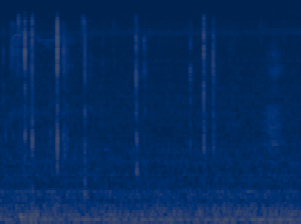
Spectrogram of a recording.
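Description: Someone types on a computer keyboard in a quick, uneven run of close, clattering keystrokes, with a few louder taps standing out over a low background hum.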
